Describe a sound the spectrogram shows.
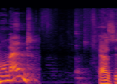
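A woman speaks briefly.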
